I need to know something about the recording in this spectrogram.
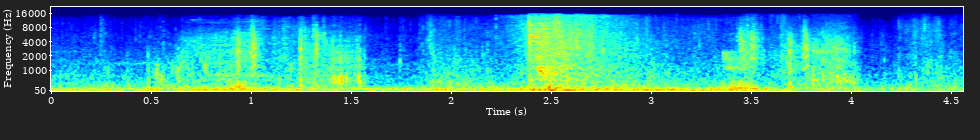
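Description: A fiery burst of magic crackles and roars.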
